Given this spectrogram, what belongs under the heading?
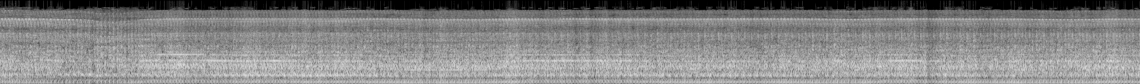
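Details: Gravely 450 with Onan CCKA twin idling with a steady busy mechanical clatter after an oil filter change; no change, owner suspects cam bearings as several people told him; abnormal engine noise at idle.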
